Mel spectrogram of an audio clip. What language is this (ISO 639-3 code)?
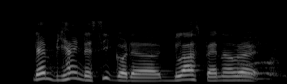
eng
